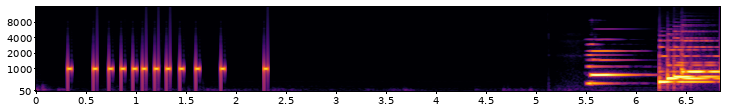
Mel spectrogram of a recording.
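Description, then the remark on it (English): A laptop notification chime rings out, two bright layered tones close together near the end, following a quick run of light ticks that slow and stop. No one speaks. “All right, the Roosters, as I get a little notification there on the laptop, that's always fun.”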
